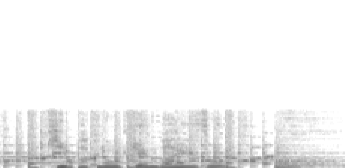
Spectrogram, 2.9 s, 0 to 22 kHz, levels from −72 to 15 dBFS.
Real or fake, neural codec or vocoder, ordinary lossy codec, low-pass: real; none; none; none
